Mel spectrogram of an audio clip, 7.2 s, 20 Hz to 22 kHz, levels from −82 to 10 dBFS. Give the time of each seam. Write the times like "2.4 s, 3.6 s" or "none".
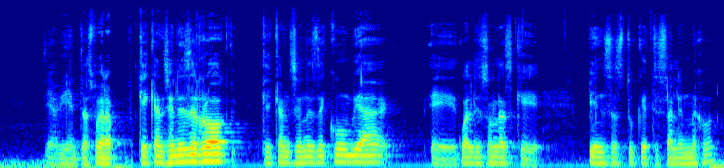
1.3 s, 4.6 s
